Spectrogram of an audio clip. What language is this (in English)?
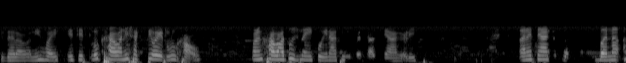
Gujarati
